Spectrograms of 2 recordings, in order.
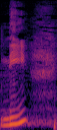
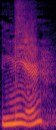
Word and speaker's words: Nie: So for now, I know how to pronounce the word ni, and it's near. It's not ni, because that's what I had said initially, but it's actually near.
